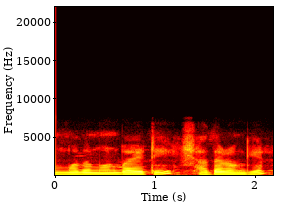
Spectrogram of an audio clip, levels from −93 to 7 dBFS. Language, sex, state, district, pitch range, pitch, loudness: Bengali, female, West Bengal, Cooch Behar, 170-195 Hz, 180 Hz, -14 LUFS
